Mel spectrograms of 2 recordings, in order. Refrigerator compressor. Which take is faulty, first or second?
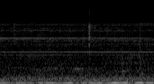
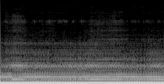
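second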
